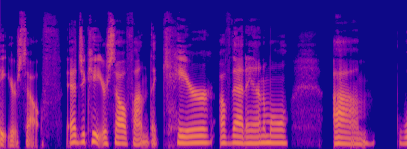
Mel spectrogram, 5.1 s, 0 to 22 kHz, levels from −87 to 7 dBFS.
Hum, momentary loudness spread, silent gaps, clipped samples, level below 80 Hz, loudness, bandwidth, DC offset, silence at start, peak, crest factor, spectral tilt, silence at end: none; 10 LU; 4.03-4.13 s, 4.69-4.93 s; under 0.1%; -60 dBFS; -25 LUFS; 16 kHz; under 0.1%; 0 s; -8 dBFS; 16 dB; -5 dB/octave; 0 s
